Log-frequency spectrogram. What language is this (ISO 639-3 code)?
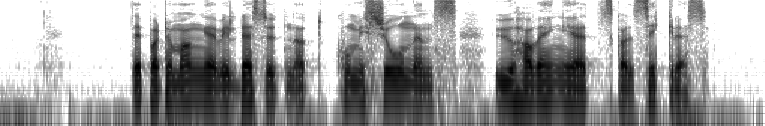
nor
